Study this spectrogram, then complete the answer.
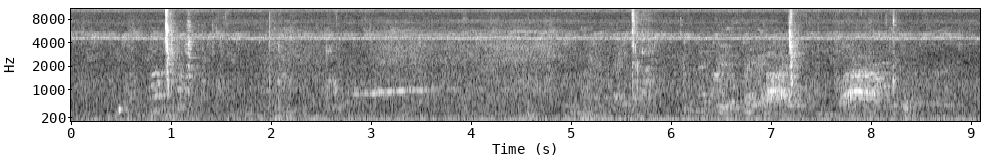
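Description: A spoon clinks against a metal plate.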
